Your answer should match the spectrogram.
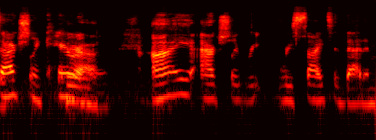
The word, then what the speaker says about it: Cara: Because she said it's not pronounced Cara, it's Kara. So just think, when you see C-A-R-A, don't think of car, think of the opposite. Care.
